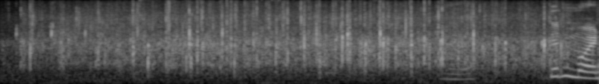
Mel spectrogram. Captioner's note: applause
